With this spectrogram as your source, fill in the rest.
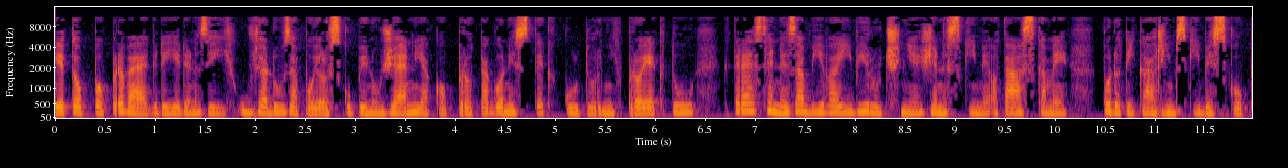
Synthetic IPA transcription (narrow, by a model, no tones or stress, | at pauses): jɛt̪o̞po̞pr̩vɛːɡdɪjɛdɛnzjɛjɪxʔuːr̝aduːzapo̞jɪlskupɪnuʒɛnjako̞pɾo̞t̪aɡo̞nɪst̪ɛkːult̪uɾɲiːxpɾʔo̞jɛkt̪uːkt̪ɛɾɛːsɛnɛzabiːvajiːviːlut͡ʃɲɛʒɛnskiːmɪʔo̞t̪aːskamɪpo̞do̞t̪iːkaːr̝iːmskiːbɪskup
